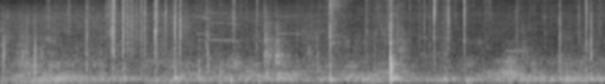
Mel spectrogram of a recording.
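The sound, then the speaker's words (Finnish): Firewood being split for a grill: a series of sharp, irregular wooden cracks and snaps, with soft rustling between them and no voices. “Tässä on grilli, koska on aika halkoa pökköä pesää.”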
